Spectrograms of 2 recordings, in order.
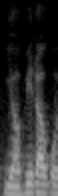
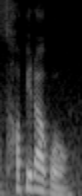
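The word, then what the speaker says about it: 葉: 분은 이게 이제 옆자인데 사람 성 혹은 지명의 쓸 때는 엽이라고 읽지 않고 섭이라고 읽습니다 그래서 이제 석공인데 저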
